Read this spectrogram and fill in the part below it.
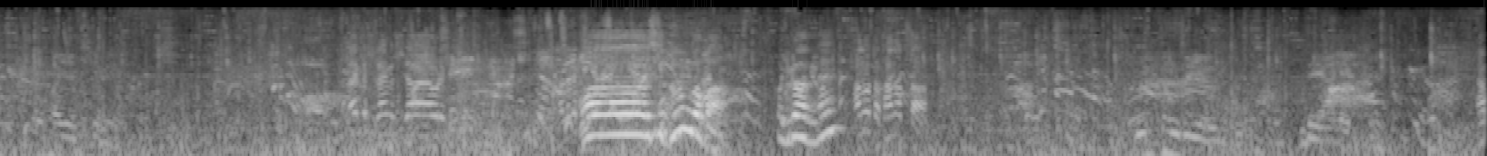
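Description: A young man talks excitedly into a close microphone, at times shouting.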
